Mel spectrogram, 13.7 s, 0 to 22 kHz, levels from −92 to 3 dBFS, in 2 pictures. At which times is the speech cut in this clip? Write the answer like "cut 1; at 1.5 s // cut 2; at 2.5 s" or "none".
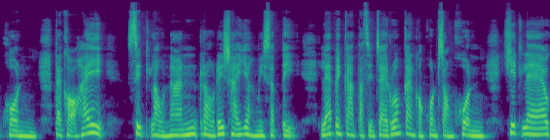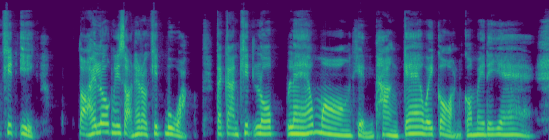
none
